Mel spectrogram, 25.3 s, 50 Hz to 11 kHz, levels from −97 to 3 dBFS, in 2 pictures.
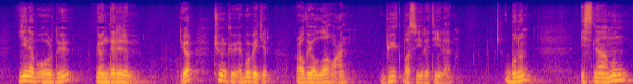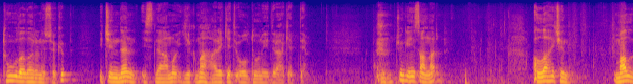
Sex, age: male, 60-79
